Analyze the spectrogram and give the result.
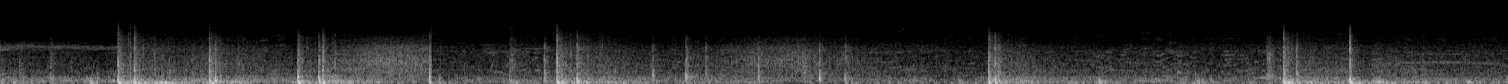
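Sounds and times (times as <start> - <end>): fireworks bursting with sharp bangs: 0.0 - 15.0.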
